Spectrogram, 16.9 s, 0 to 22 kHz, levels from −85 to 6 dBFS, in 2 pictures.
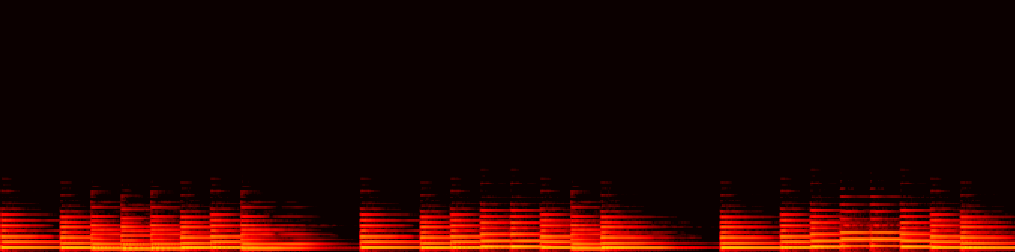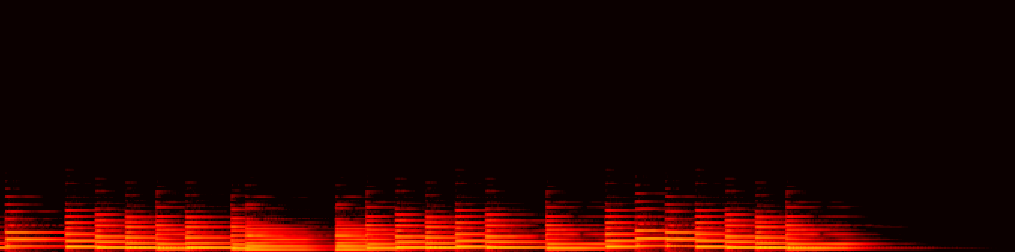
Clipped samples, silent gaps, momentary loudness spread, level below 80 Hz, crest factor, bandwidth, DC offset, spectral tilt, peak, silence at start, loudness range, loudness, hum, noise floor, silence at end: under 0.1%; none; 7 LU; -70 dBFS; 12 dB; 5.6 kHz; under 0.1%; -5.5 dB/octave; -20 dBFS; 0 s; 1 LU; -32 LUFS; none; -84 dBFS; 1.2 s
